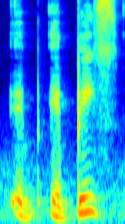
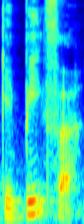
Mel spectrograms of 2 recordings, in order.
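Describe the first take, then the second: First: The middle consonant is a z sound. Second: The middle consonant is a th sound.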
